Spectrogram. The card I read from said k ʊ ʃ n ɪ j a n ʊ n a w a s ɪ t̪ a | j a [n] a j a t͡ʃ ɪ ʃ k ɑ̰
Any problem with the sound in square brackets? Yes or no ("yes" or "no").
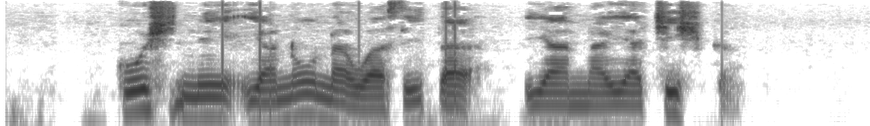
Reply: no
